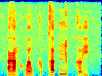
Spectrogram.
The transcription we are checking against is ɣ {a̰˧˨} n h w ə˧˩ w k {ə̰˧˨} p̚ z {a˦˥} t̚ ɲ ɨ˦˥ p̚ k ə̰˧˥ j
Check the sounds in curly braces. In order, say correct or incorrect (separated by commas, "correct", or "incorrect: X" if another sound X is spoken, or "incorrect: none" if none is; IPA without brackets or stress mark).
correct, incorrect: ə˨˩, correct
